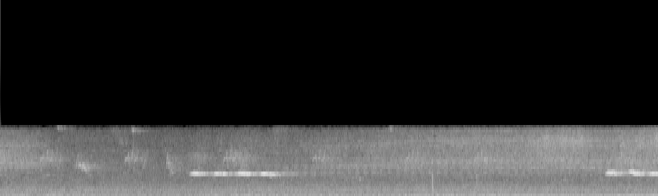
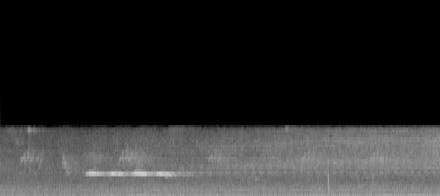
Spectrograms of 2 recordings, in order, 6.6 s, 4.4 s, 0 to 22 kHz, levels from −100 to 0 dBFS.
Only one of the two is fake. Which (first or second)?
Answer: second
